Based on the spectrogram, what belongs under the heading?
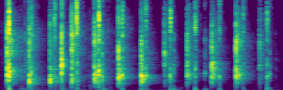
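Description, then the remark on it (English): Quick, uneven hand clapping from a few people applauding Skips crisps named winner of a crisps contest, sharp bright slaps overlapping in a loose rhythm for about three seconds, with no one talking. “Applause for Skips.”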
